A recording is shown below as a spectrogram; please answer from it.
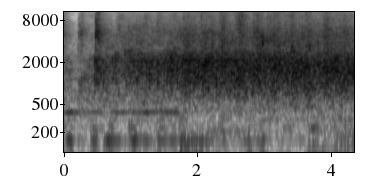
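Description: Debate-hall audience applauding over broadcast theme music; the applause comes in about half a second in and holds steady, with the music's low sustained notes underneath.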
